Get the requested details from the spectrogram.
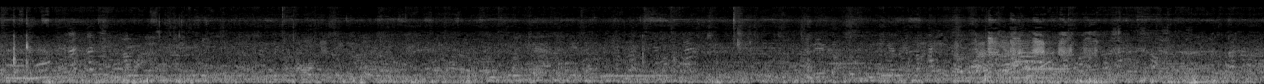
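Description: Many people chatter in the background of a large room.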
